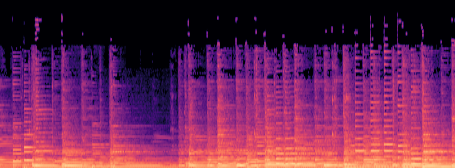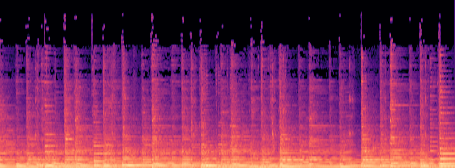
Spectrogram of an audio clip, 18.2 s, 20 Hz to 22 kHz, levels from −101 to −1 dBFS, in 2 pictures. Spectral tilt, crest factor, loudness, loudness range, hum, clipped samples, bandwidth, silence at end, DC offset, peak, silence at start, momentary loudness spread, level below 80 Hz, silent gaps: -5.5 dB/octave; 14 dB; -14 LUFS; 5 LU; none; under 0.1%; 17 kHz; 0 s; under 0.1%; 0 dBFS; 0 s; 7 LU; -44 dBFS; none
